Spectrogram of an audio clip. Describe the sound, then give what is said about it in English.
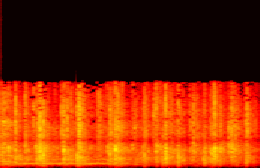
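Congregation clapping at a church service: a dense, steady patter of many hands that runs without a break through the short stretch. “Clap for the Lord Jesus.”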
